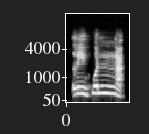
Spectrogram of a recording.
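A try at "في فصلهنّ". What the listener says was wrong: Hinna. Hi kasroh. Fi faslihinna.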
